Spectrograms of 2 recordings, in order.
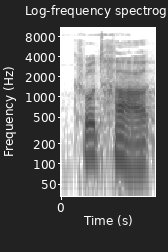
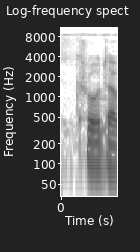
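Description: First: The d sound is aspirated. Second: The d sound is unaspirated. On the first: The word means anger. "if you aspirate the D" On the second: The word means the boar. "without an aspirated D"

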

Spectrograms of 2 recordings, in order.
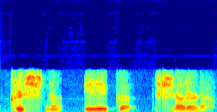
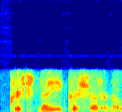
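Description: First: Krishna and Eka are said as separate words. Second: Krishna and Eka merge into one word, Krishnaika.

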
